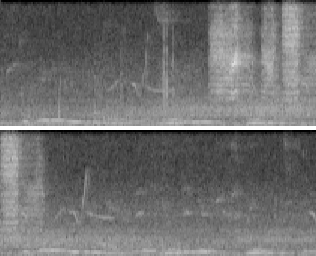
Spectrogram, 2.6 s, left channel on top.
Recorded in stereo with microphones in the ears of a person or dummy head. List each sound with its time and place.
0.2 s a woman speaking: 50° right (ahead or behind), 4.5 m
